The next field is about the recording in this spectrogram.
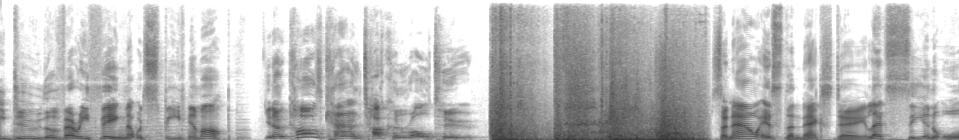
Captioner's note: crash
